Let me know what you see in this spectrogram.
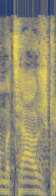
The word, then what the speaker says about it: Mateusz: All right, let's hear from Mateusz. – I'm Mateusz Rembetski. – All right, so it's spelled, you know, Mateusz, right? We all know Mateusz Gamrot, so certainly Poland, it's Mateusz. When it's M-A-T-E-U-S-Z,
